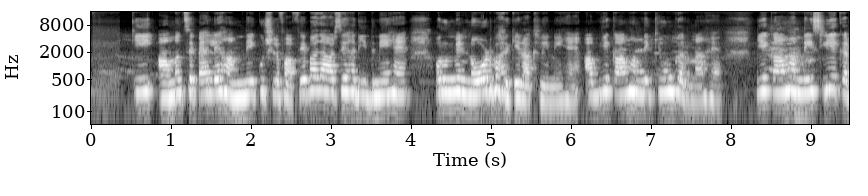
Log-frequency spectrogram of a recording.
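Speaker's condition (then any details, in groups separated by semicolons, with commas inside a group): No condition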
